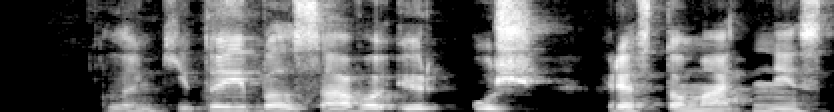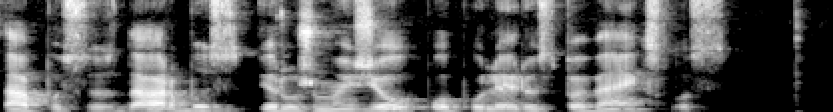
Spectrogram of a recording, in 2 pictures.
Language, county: Lithuanian, Vilnius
